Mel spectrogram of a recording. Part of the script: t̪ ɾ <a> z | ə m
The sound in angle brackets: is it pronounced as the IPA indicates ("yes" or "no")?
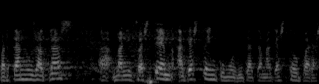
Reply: no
